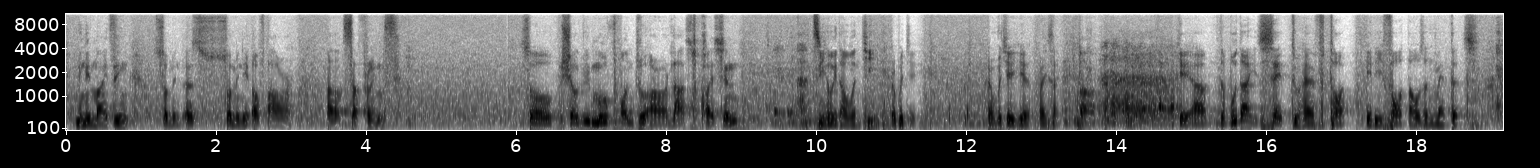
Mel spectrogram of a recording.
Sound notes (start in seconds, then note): 13.2 audience laughing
